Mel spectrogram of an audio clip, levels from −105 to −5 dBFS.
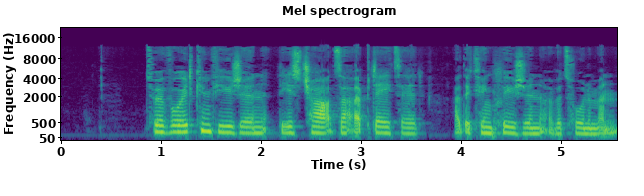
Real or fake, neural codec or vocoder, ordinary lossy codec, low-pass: real; none; AAC, 32 kbps; 19.8 kHz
